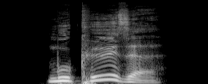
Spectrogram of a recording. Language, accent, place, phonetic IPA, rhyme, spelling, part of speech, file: German, Germany, Berlin, [muˈkøːzə], -øːzə, muköse, adjective, De-muköse.ogg
- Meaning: inflection of mukös: 1. strong/mixed nominative/accusative feminine singular 2. strong nominative/accusative plural 3. weak nominative all-gender singular 4. weak accusative feminine/neuter singular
